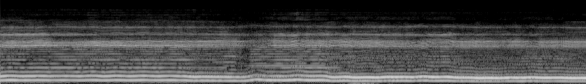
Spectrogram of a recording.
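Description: Sikh kirtan: a singer holds one long sustained note that wavers slightly and steps down a little in pitch about halfway through.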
